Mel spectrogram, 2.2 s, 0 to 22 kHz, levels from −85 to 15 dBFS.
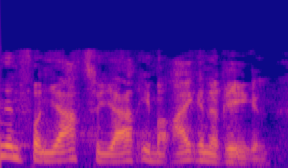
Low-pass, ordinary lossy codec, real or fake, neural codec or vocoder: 7.2 kHz; none; fake; vocoder, 44.1 kHz, 128 mel bands, Pupu-Vocoder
